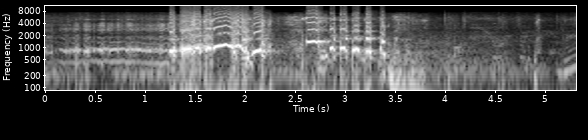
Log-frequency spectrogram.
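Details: Pet dog excited by a squirrel outside, making loud high wavering dolphin-like squeals in two bursts of rising and falling tones, overlapping a woman's voice asking about the noise.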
